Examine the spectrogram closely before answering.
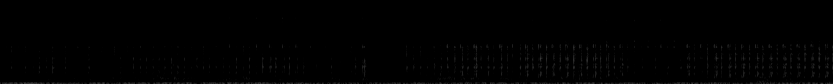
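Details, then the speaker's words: Asus Keris 2 Ace mouse after about two months' use: rapid loud clicks with scratchy plastic rustling inside, as if parts rub, absent when new; clicking with internal plastic rustle. "І тут реально Клік ну скажемо так знову ж таки голосний і плюс це є шуршання"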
